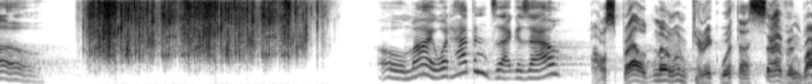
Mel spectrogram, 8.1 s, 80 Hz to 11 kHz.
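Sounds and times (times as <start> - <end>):
speech: 0.0 - 0.6, 4.3 - 8.1
paper letter being crumpled up: 0.8 - 3.4.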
